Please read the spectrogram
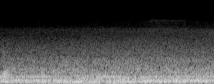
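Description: Steady low hum of Hankyu electric trains standing at an underground platform, a continuous drone carrying a few steady tones.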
